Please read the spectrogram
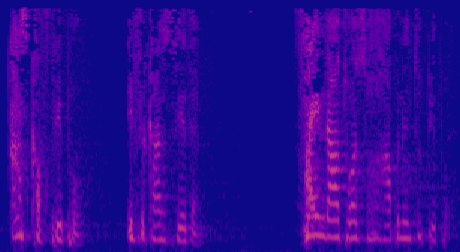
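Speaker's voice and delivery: ordinary talk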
